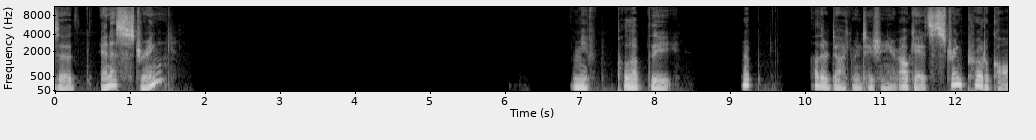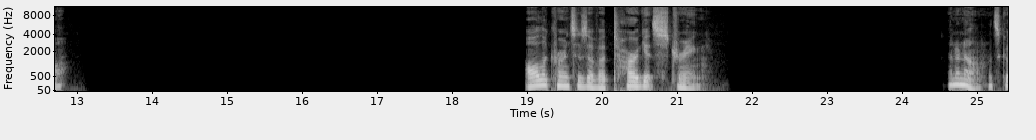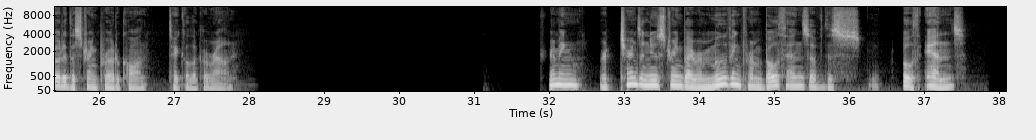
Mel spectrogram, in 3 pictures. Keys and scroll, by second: 9.6 F1, 24.6 super+b, 24.9 super+b.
